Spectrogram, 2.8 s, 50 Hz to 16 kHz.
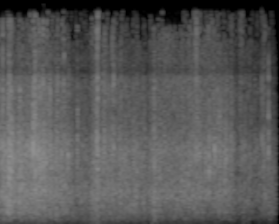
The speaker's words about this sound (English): Pulling off a plastic cover reveals the observatory's 12-inch telescope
